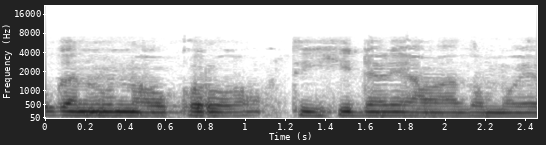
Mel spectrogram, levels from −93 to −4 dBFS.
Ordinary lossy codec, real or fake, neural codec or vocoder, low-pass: AAC, 32 kbps; fake; codec, 16 kHz, 4.8 kbps, FACodec; 7.2 kHz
